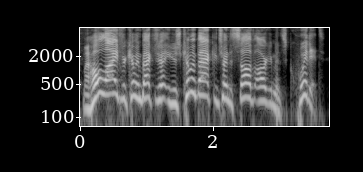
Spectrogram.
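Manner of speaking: high, heated mock rant; exasperated scolding. Past self fed up with time-travel visits, high exasperated scolding.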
